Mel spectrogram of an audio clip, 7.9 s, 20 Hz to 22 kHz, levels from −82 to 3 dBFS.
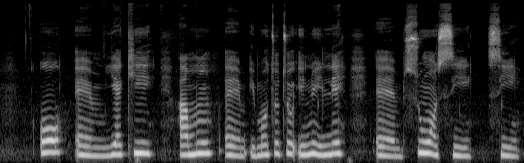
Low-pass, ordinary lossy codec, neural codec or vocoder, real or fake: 19.8 kHz; Opus, 64 kbps; none; real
